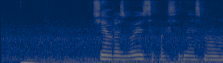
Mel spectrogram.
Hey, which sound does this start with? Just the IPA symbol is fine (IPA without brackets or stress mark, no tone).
t͡ɕ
